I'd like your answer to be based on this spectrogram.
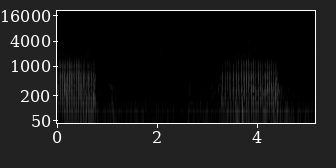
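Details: Sleeping Boston Terrier snoring: two loud, rattling, fluttering snores about three seconds apart with quiet breathing between them.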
